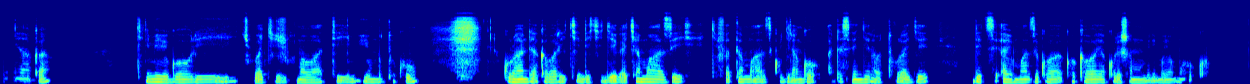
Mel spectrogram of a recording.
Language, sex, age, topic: Kinyarwanda, male, 25-35, government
